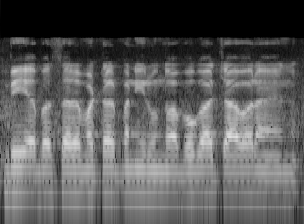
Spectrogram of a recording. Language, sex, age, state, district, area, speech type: Sindhi, male, 45-60, Uttar Pradesh, Lucknow, rural, spontaneous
